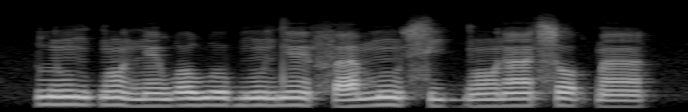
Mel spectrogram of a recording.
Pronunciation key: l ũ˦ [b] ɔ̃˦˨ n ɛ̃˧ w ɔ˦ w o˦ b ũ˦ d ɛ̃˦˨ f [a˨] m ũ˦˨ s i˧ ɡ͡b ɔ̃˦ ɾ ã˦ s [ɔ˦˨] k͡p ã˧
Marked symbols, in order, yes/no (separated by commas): no, no, yes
